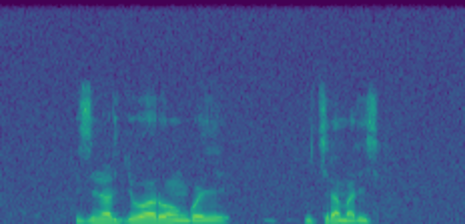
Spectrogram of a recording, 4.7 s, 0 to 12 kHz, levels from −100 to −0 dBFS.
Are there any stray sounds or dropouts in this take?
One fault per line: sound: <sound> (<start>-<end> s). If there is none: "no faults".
no faults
